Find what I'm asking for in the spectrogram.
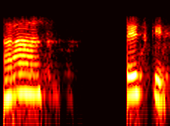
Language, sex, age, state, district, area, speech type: Marathi, female, 45-60, Maharashtra, Sangli, urban, conversation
